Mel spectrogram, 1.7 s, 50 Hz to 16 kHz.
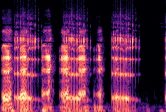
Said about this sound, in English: Yeah, we got about 5 burps in there.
